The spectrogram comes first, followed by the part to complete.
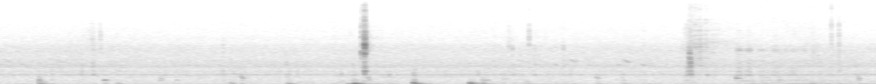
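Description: Small water slaps and soft knocks against a bass boat's hull as it rocks at rest, over a faint steady high whine. Two sharp clicks stand out, one about halfway through and one near the end.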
